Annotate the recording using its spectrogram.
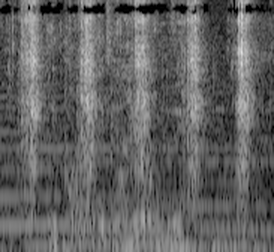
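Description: Hand-turned pepper mill grinding peppercorns in short, rasping strokes, about two a second, over background music.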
